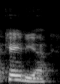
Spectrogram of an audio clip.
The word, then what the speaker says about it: Akkadia: And the pronunciation is correct? AKKADIA? Yeah, AKKADIA.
